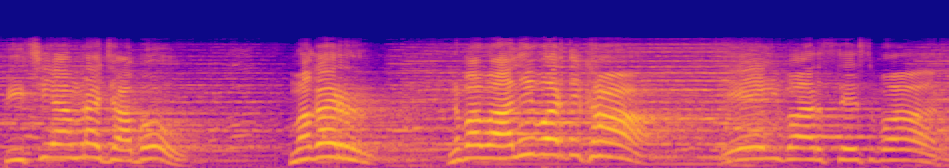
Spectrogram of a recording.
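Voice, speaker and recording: A shrill, blustering nobleman. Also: unhurried. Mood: haughty, warning. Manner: haughty, confrontational. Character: proud, blustering nobleman, brother of the Nawab. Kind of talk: Bengali jatra historical stage acting. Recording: echoey hall, music clearly behind.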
